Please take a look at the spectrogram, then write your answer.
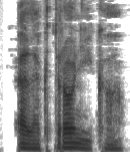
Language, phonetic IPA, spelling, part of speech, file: Polish, [ˌɛlɛkˈtrɔ̃ɲika], elektronika, noun, Pl-elektronika.ogg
